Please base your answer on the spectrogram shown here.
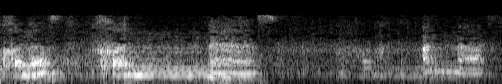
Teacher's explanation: The shadda on the noon means we make the nasalization.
